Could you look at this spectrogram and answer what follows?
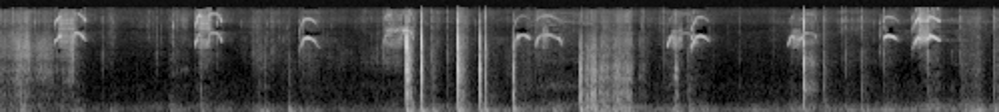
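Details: Six common starling chicks only a few days old beg in their nest with brief high arched squeaks in small clusters, broken by sharp knocks and scraping sounds.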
